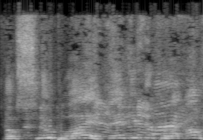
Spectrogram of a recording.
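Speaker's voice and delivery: Cosby lecturing Snoop; Bill Cosby impression. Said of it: "a conversation between Bill Cosby and [name]".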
